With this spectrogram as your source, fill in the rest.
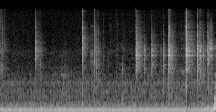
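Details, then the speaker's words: Hoyt Alpha Elite compound bow: light, irregular clicking rattles as the bow is moved, from a loose plastic spacer inside the lower limb pocket. "it uh it's coming from these limb Pockets these are loose listen to that this little plastic spacer inside here is um is loose it's making quite a noise"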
